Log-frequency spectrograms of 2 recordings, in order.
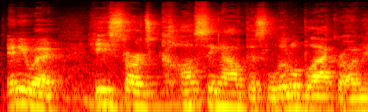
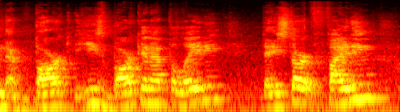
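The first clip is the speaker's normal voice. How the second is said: ordinary talk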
